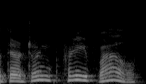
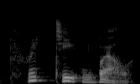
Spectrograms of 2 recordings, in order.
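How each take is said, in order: First: Said in the usual way. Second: Softer, slower repeat to herself; soft echo. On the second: Real, not acted. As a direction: let it fall away as a quiet aside. Echo of pretty well softer.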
